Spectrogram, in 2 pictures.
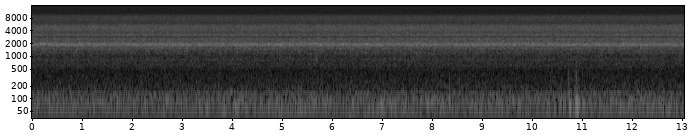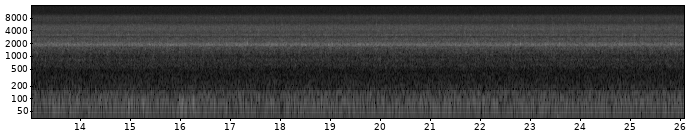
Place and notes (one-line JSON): {"title": "Kavarskas, Lithuania, underwater near dam", "date": "2017-08-22 15:50:00", "description": "hydrophones near dam", "latitude": "55.44", "longitude": "24.94", "altitude": "59", "timezone": "Europe/Vilnius"}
